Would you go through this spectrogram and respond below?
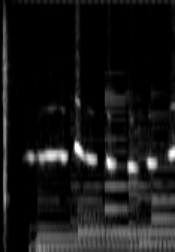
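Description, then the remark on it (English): A person whistles a short melodic tune, clear, with pitch shifting between several sustained notes over soft instrumental backing and no talking. “This is called whistling.”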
